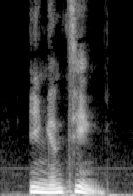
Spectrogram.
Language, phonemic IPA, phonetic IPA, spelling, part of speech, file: Swedish, /ˈɪŋɛnˌtɪŋ/, [ˈɪŋːɛnˌtʰɪ̂ŋː], ingenting, pronoun, Sv-ingenting.ogg
- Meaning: nothing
